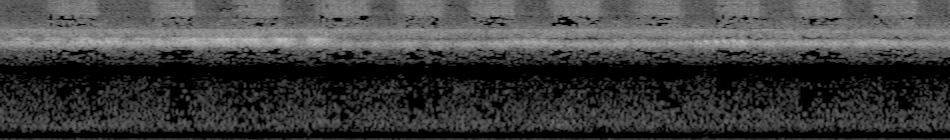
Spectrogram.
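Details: Continuous shrill cricket trilling, pulsing in an even rhythm about three or four times a second, with no other clear sounds.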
